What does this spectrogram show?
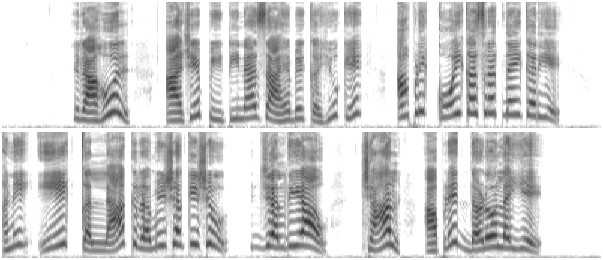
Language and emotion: Gujarati, surprised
